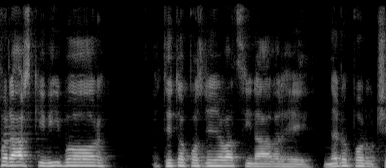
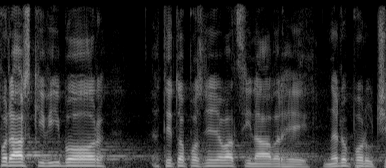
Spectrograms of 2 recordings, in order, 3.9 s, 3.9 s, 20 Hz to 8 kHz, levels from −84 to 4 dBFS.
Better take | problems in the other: second | noise reduction (neural mask model DeepFilterNet 3)

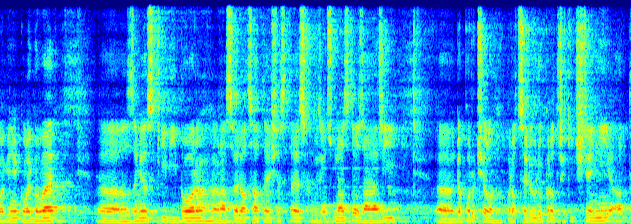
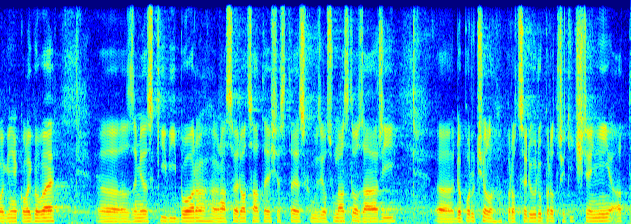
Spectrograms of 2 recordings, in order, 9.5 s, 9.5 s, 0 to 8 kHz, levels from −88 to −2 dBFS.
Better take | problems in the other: second | noise reduction (neural separator model SepFormer DNS4)

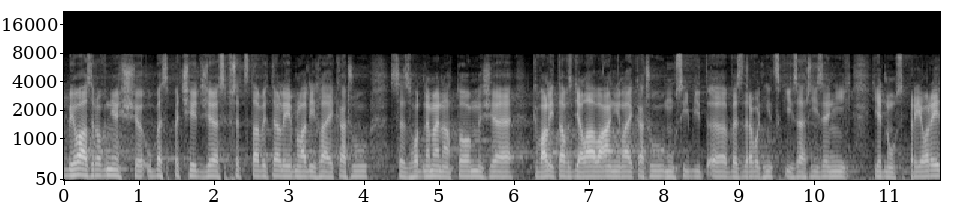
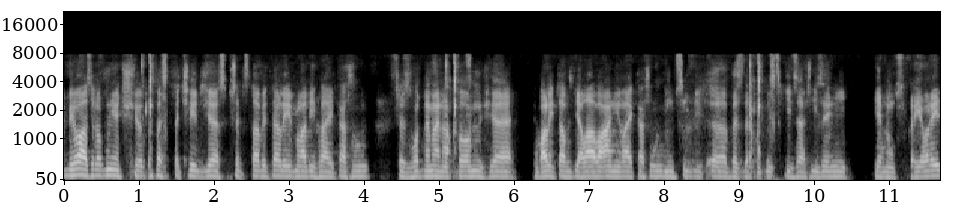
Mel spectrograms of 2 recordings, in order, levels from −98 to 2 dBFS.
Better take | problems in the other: first | noise reduction (neural mask model Resemble Enhance denoiser)

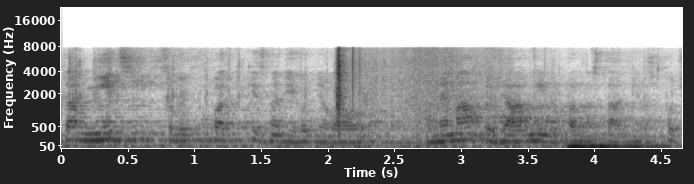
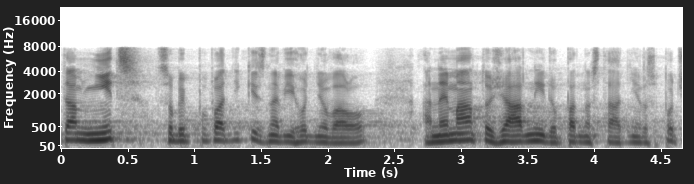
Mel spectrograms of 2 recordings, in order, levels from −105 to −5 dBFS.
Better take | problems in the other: second | background sound (Fire); 4 dB above the speech // room echo; dies away in 2.2 s

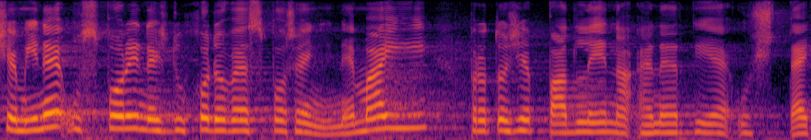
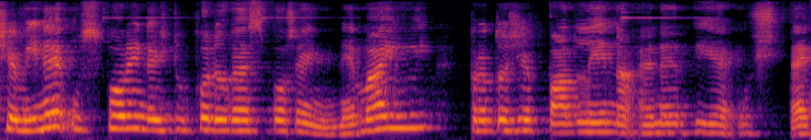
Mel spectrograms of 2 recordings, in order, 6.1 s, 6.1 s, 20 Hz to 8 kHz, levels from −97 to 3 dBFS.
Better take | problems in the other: first | noise reduction (neural mask model DeepFilterNet 3)

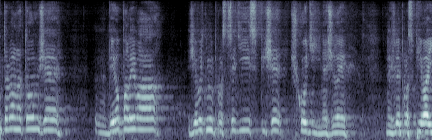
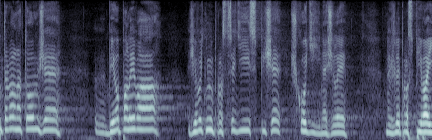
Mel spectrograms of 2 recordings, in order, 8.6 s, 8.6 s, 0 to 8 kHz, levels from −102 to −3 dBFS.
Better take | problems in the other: second | noise reduction (neural separator model SepFormer DNS4)

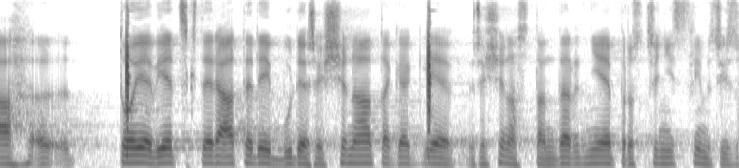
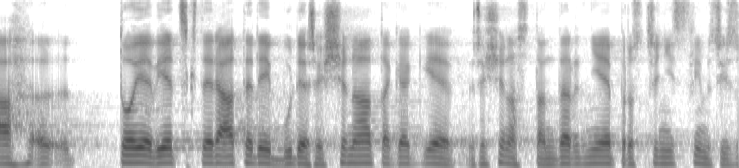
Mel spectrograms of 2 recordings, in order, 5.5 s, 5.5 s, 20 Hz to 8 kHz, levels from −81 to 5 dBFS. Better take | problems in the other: second | background sound (Tap / Hammer); 4 dB below the speech

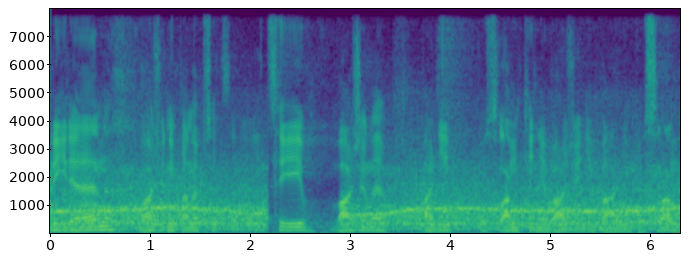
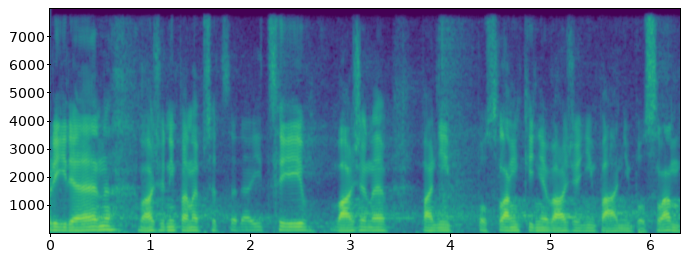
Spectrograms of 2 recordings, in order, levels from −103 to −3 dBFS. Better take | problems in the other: second | background sound (Wind); 2 dB above the speech

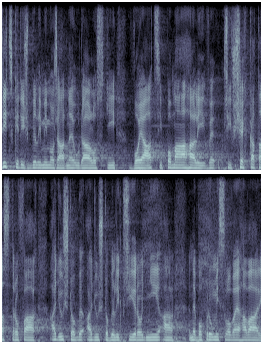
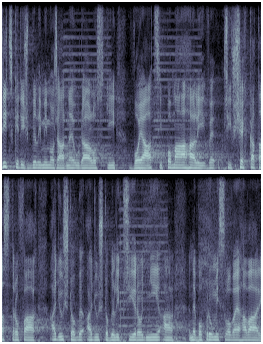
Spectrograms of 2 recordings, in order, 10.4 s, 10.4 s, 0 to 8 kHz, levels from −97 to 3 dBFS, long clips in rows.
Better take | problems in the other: first | background sound (Accordion); 18 dB below the speech

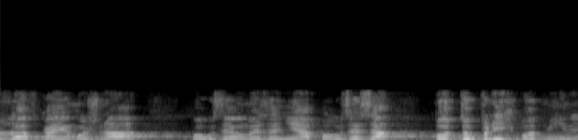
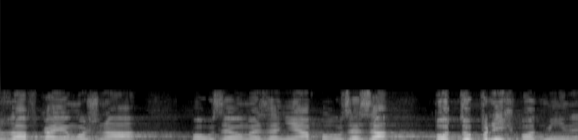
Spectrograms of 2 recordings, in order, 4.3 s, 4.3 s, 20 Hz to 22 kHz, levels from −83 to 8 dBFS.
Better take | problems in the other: second | room echo; dies away in 0.2 s

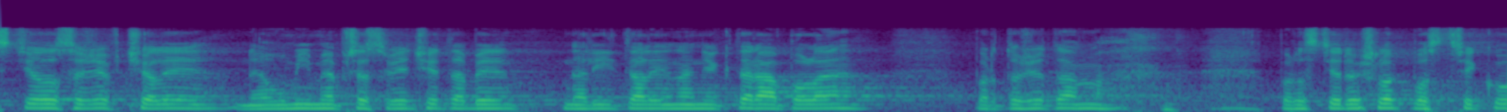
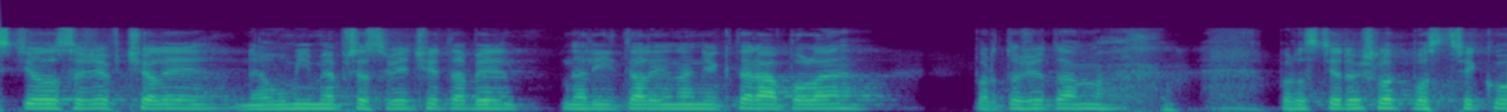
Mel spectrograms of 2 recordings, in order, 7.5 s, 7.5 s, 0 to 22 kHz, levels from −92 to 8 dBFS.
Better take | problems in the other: first | noise reduction (neural mask model Resemble Enhance denoiser)

